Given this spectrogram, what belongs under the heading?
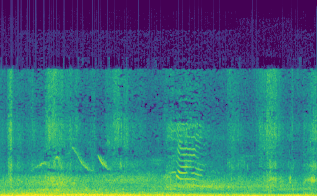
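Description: A cat meows several times, short and fairly faint, over a steady rushing outdoor background with no talking.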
